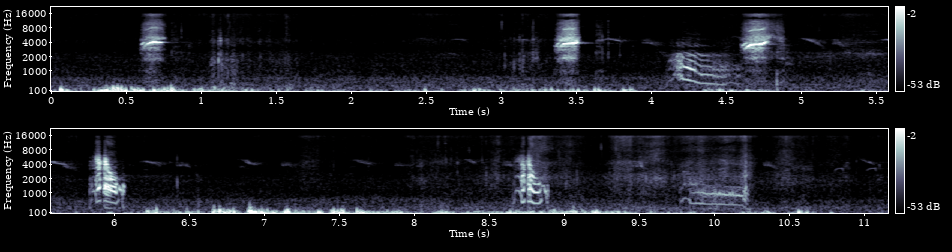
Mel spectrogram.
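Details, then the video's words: Grey francolin, called Dakkni teetar, recorded during a fight: loud, sharp single calls and short harsh downward-sliding notes at irregular intervals of about one to three seconds, over low rumbling background noise. "مست دکنی تیترکی لڑاٸ/Dakkni Teetar"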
